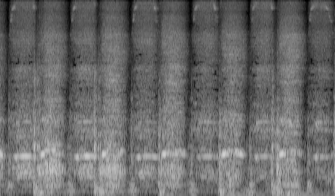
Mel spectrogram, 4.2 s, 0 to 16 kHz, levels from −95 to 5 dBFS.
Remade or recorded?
recorded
